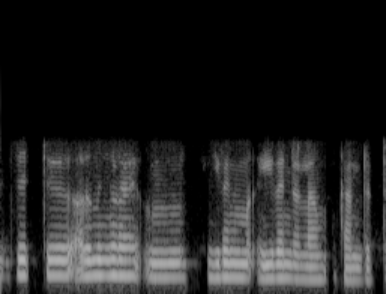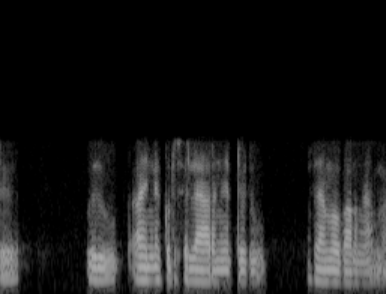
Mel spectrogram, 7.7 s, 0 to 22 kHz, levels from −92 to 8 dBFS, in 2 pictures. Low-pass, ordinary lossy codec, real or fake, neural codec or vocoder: 3.6 kHz; Opus, 32 kbps; real; none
